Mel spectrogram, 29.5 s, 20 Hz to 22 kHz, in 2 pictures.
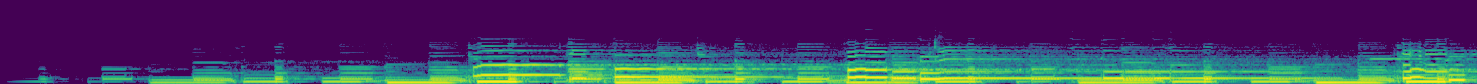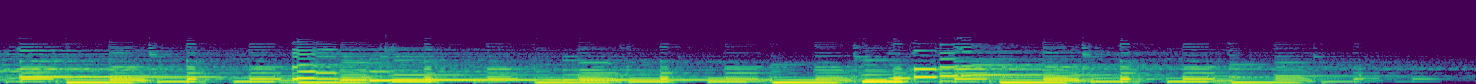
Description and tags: Jazzy Vibes #78 - Jazz Guitar Medley
Acoustic, Acoustic-Guitar, Background, Chill, Clean, Cool, Electric, Electric-Guitar, Guitar, Instrumental, Jam, Jazz, Jazz-Band, Jazz-Guitar, Jazzy, Lead-Guitar, Mellow, Melody, Mood, Music, Relax, Rhythm-Guitar, Smooth, Solo, Soundtrack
